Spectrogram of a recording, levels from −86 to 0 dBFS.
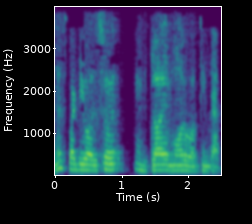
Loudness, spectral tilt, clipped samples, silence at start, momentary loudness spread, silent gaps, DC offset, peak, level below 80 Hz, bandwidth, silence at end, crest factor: -22 LUFS; -11.5 dB/octave; under 0.1%; 0 s; 7 LU; none; under 0.1%; -4 dBFS; -58 dBFS; 4 kHz; 0.05 s; 18 dB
